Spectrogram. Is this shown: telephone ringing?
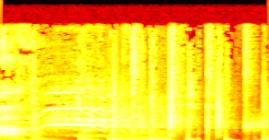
no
